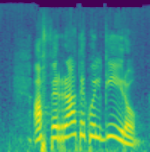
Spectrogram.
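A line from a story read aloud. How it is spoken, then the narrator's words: Shouting. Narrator (Italian): gridò la regina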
